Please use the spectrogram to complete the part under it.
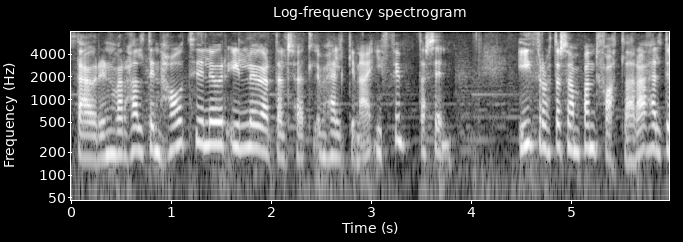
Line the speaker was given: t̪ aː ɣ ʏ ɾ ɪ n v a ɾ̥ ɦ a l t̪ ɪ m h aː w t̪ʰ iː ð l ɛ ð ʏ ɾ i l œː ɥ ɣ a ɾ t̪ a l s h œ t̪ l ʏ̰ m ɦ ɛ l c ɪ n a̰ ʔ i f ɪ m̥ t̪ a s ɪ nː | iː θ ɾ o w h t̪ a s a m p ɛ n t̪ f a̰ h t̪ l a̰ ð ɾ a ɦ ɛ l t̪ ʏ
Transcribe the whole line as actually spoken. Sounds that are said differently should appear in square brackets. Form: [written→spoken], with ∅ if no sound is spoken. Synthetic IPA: t̪ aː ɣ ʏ ɾ ɪ n v a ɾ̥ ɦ a l t̪ ɪ [m→n] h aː w t̪ʰ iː ð l ɛ [ð→ɣ] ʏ ɾ i l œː ɥ ɣ a ɾ t̪ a l s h œ t̪ l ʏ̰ m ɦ ɛ l c ɪ n a̰ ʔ i f ɪ m̥ t̪ a s ɪ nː | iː θ ɾ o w h t̪ a s a m p [ɛ→a] n t̪ f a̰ h t̪ l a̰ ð ɾ a ɦ ɛ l t̪ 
